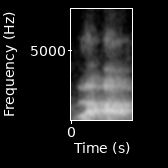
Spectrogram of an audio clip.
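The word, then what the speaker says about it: לא: La'a. La'a. Very good. Say it again. La'a. La'a is how you say no in Hebrew.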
